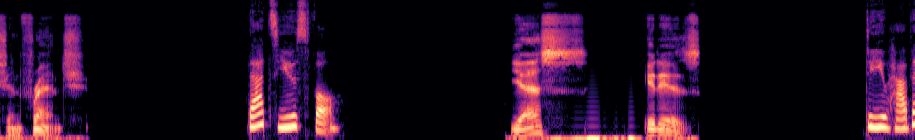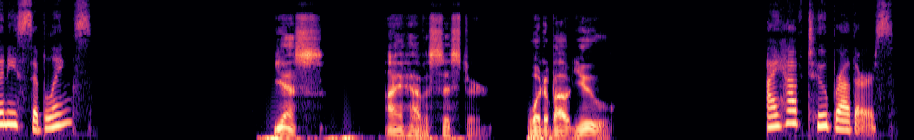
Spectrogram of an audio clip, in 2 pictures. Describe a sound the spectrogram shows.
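A young man speaks calmly and clearly, close up.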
